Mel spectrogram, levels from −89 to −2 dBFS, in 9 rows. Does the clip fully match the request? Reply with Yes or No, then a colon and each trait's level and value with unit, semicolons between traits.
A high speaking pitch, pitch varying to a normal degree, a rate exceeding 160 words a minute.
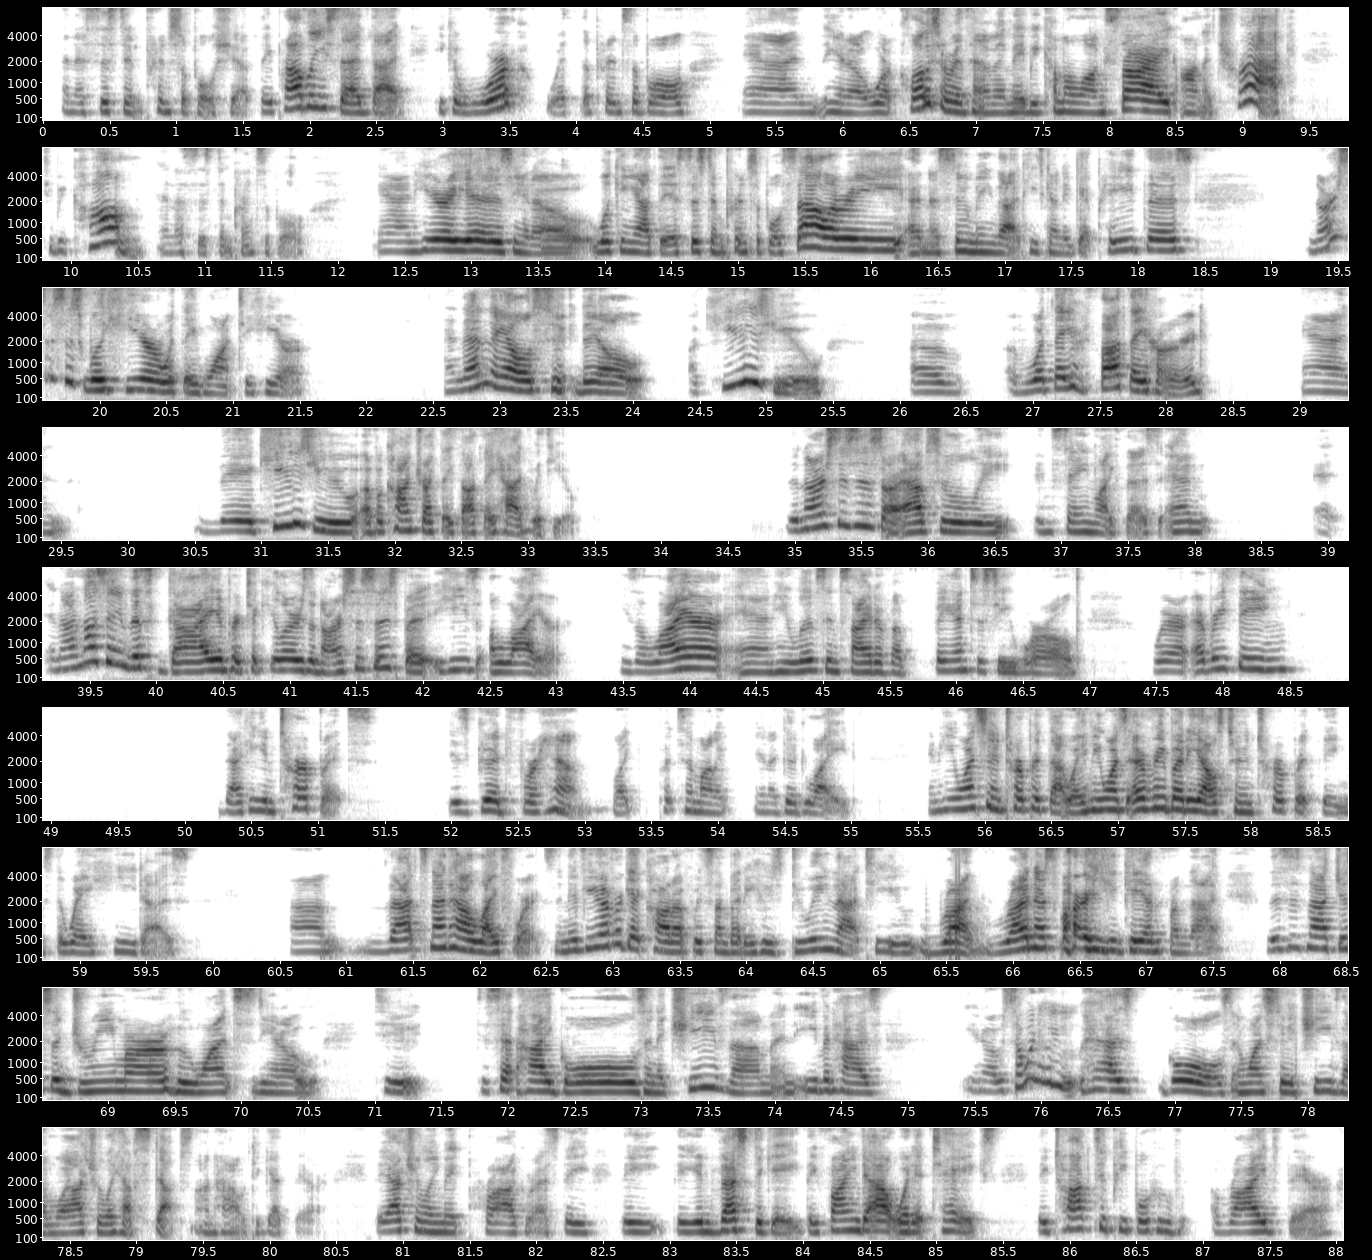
Yes: high, 220 Hz; average, 3.6 semitones; average, 170 wpm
